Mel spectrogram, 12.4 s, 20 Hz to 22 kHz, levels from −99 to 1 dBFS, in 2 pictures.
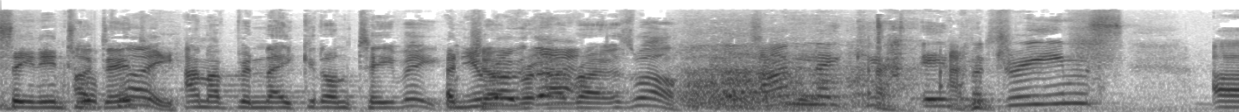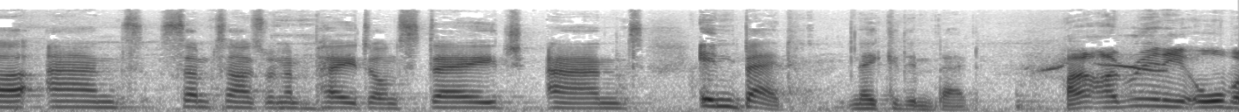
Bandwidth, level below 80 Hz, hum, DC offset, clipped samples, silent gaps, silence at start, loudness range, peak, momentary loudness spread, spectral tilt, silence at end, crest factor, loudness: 15.5 kHz; -58 dBFS; none; under 0.1%; under 0.1%; none; 0 s; 4 LU; -6 dBFS; 10 LU; -3 dB/octave; 0 s; 18 dB; -23 LUFS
